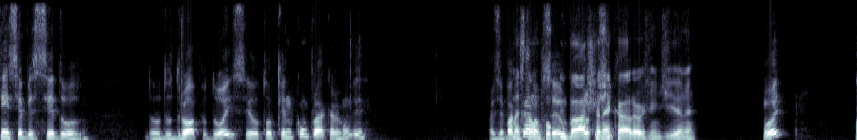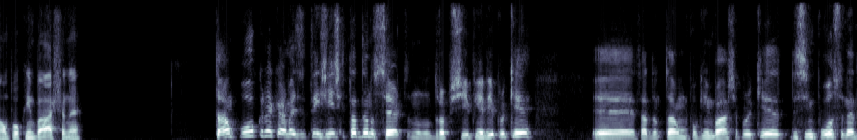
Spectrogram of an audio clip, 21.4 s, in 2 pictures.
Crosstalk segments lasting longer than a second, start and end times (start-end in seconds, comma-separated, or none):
6.4-7.8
